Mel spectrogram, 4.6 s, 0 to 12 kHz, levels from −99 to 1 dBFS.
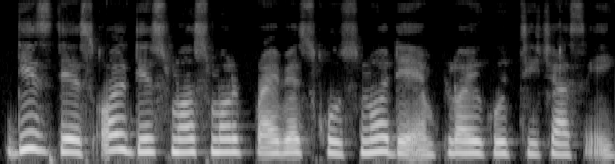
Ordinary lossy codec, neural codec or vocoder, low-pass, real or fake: none; none; none; real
